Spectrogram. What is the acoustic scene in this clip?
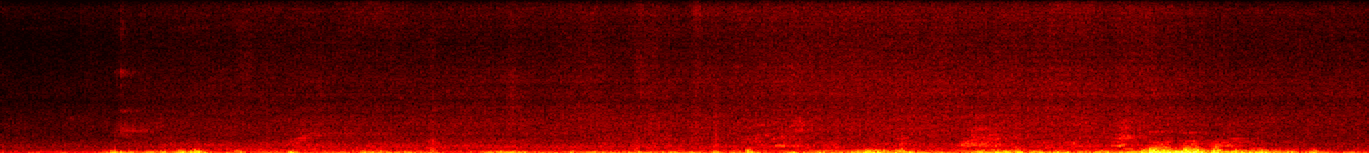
residential area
